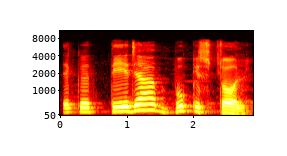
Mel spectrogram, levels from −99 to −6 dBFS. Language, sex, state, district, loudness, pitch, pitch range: Hindi, male, Bihar, Patna, -16 LUFS, 165 Hz, 155-185 Hz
